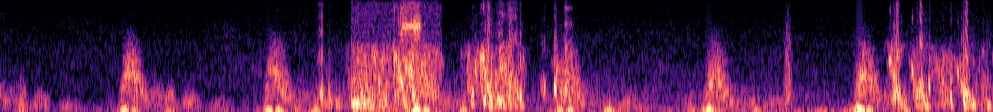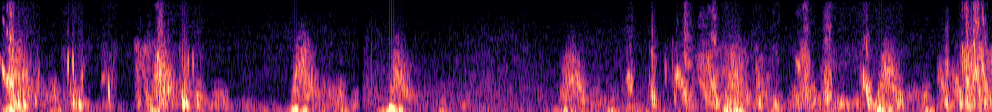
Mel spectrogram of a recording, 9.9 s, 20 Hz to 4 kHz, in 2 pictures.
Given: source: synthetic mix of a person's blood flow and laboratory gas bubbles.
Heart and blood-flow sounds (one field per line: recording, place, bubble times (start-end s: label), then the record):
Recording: Doppler ultrasound of blood flow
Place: subclavian vein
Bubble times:
1.57-2.22 s: bubbles
2.30-2.65 s: bubbles
2.69-2.90 s: bubbles
4.41-5.17 s: bubbles
5.27-5.42 s: bubbles
5.47-5.55 s: bubbles
5.63-5.99 s: bubbles
8.09-8.15 s: bubbles
8.20-8.86 s: bubbles
8.92-9.50 s: bubbles
9.64-9.93 s: bubbles
From the record:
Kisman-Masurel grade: 332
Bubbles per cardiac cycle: rolling drumbeat, 9 or more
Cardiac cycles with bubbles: 50 to 99%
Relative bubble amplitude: moderate (0.250 to 0.450)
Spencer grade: 3 (all of the cardiac periods contain showers or single bubble signals, but not dominating or overriding the cardiac motion signals)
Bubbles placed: anywhere in the cardiac cycle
